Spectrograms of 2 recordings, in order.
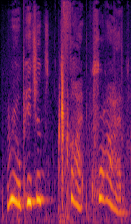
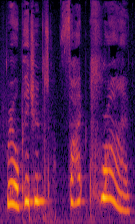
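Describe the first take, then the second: First: Slow, proud, loud declaration; triumphant. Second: Slow, proud, loud slogan. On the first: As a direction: proclaim it like a slogan. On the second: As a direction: declare it like a motto. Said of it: "what Rock said before". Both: A narrator's reading.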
